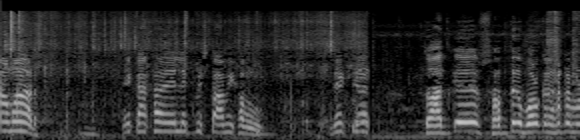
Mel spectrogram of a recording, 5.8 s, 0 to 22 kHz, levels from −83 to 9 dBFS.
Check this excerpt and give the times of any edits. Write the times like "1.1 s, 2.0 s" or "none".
3.7 s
